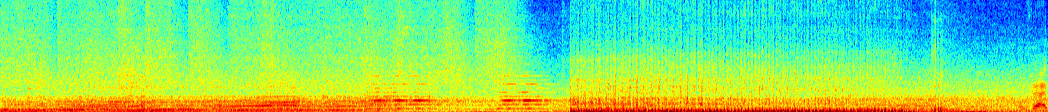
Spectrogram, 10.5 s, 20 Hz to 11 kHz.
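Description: Audi R8 V10 accelerating away, its engine note rising in pitch, with two short horn toots about four and five seconds in. Then, after a sudden cut, a motorcycle goes by with a loud, deep engine note for about three seconds.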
